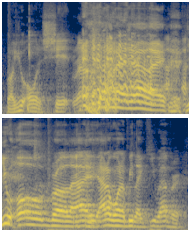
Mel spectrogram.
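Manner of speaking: high, loud laughing taunt at his friend; cracking up while roasting an older buddy; teasing laughing jab. Retold or imitated. Host teasing cameraman John, laughing loudly. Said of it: "I just look at him like".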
